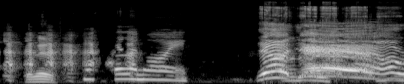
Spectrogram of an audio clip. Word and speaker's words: Illinois: way you mispronounce it it's Illinois no no no it is not ill you not French isn't silent you're not French the isn't silent no the s is silence it is Illinois yeah yeah all right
